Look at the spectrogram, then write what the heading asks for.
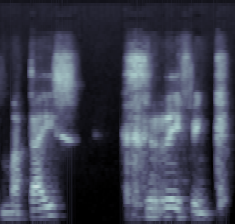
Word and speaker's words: Matthijs Greevink: You know, I'll try to pronounce it how we pronounce it in Holland. It's Matthijs Greevink. Okay, let me try. Yeah. Matthijs Greevink. Yes, really good, really good. Yeah. Yeah, we have really hard letters, the G, the R, the K, they're really hard to pronounce, but anyway.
